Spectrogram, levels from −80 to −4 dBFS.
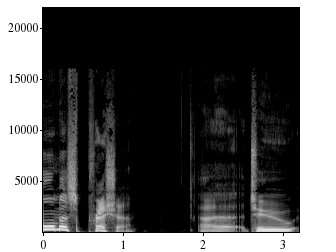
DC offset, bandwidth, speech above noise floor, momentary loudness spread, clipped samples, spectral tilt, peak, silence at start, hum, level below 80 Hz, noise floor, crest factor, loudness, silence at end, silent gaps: under 0.1%; 16 kHz; 57 dB; 15 LU; under 0.1%; -5.5 dB/octave; -6 dBFS; 0 s; none; -52 dBFS; -75 dBFS; 14 dB; -19 LUFS; 0.05 s; none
